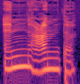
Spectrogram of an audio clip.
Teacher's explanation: اس کے بعد ہے انعمت، جھٹکا نہیں آئے گا بالکل بھی، کیونکہ نون اور میم دونوں قلقلہ والے لیٹرز نہیں ہیں. ان یہاں پر ہے اظہار، تو نون کو واضح کریں گے. انعمت، پہلا ہے حمزہ ا، ان، سیکنڈ ہے عین، یہ نکلے گا حلق سے.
